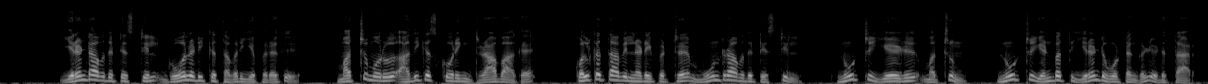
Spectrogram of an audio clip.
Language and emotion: Tamil, neutral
